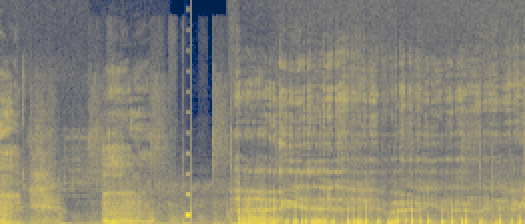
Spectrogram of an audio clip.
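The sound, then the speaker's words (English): A voice imitates snoring with a guttural, rasping drawn-out breath, then a rapid fluttering rattle that pulses steadily for a couple of seconds, fairly loud, with no other talk. “You need more snoring?”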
